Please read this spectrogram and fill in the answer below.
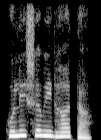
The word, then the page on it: ಕುಲಿಶವಿಘಾತ: kuliśavighāta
